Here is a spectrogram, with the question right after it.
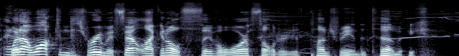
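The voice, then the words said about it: Impression of a TV psychic. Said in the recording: “Chip Kelly, the best psychic ever, that I always used to do an impersonation of”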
